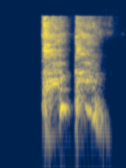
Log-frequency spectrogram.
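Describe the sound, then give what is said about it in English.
Someone chokes and coughs twice, two rough, harsh bursts in quick succession, loud and alone. “Excuse me. I'm choking on it”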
